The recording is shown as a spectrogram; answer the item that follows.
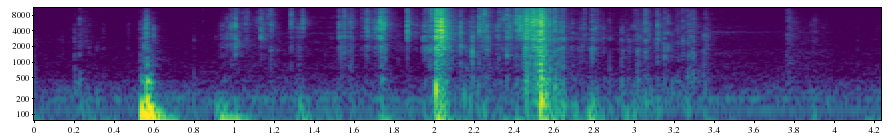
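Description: Football trading cards being handled and shuffled by hand: a few sharp taps, the loudest about half a second and two seconds in, and a short scraping rustle of card stock a little after two seconds.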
